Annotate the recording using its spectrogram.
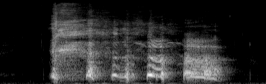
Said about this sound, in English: That cough was part of the insult.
